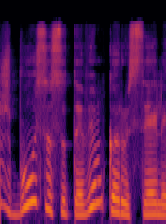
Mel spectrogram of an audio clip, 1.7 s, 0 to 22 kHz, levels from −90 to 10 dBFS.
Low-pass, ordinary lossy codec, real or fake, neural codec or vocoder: 14.4 kHz; MP3, 96 kbps; fake; autoencoder, 48 kHz, 128 numbers a frame, DAC-VAE, trained on Japanese speech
